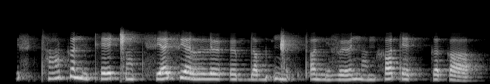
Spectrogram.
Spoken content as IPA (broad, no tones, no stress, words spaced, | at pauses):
fʲə̰tʰa̤ kəne̤kʰe ɡ͡ǁa̤tfʲa fʲɐ lːøʔøbdʌɡə̰ ŋ͡ǁṵ tʼʌmʲa̤vø na̤mxʌt ekːəkʌ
